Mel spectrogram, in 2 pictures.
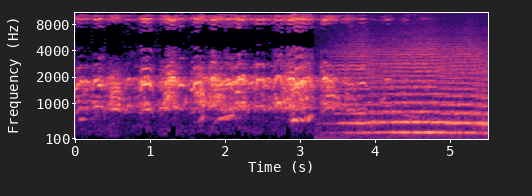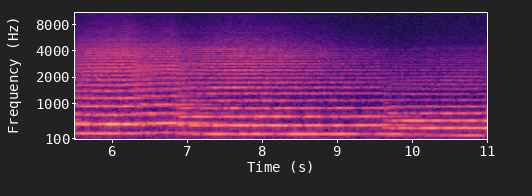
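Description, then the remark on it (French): A flock of geese honks in a loud, overlapping clamor for a few seconds, then gives way to a long, steady droning tone that holds to the end. No one speaks. “Un jour qui rôdait, selon sa coutume, Maître Renard arriva dans une prairie où une troupe de belles oies bien grasses se prélassait au soleil.”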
